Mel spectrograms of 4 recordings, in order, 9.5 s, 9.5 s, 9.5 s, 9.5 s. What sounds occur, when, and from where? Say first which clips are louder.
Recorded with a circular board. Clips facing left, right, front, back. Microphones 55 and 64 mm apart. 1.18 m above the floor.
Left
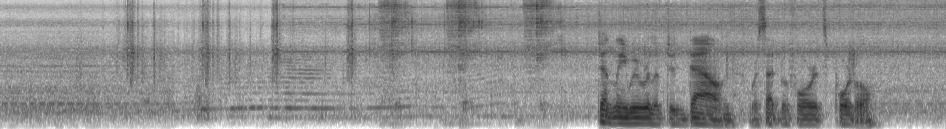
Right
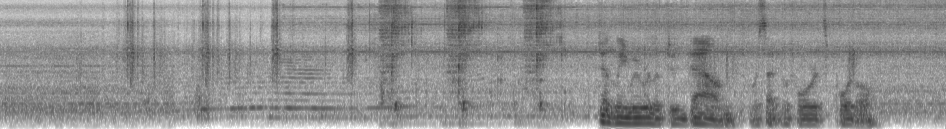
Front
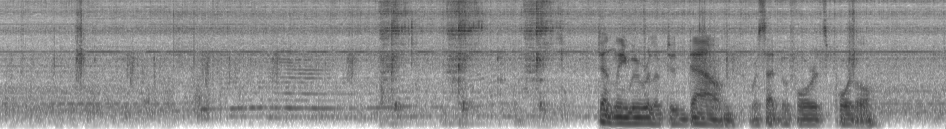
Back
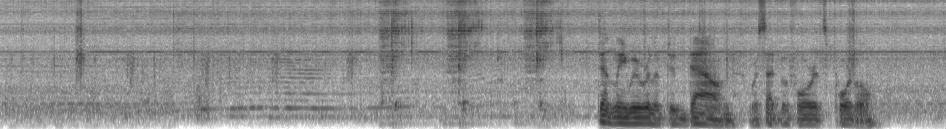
3.8 s a running tap: right 4 dB, front 1 dB; 65° right, 1.5 m
6.0 s a man speaking: left 8 dB, back 4 dB; 105° left, 1.1 m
